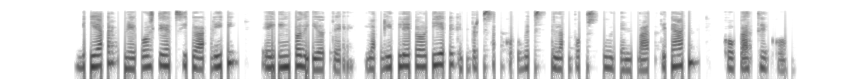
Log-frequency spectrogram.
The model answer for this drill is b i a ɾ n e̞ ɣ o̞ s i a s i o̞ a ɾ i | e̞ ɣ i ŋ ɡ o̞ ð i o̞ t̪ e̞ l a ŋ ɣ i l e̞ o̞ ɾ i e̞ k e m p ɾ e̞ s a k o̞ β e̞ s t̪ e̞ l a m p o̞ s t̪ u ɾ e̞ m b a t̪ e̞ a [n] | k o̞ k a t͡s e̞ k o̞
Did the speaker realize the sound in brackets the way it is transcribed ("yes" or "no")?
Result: no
